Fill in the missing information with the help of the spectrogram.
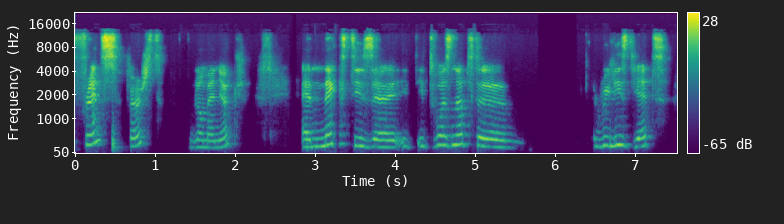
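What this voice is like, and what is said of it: French-accented English. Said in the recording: “my French accent ... Sorry, my accent.”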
